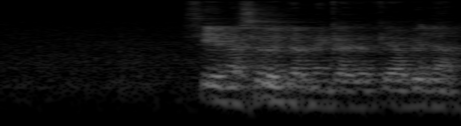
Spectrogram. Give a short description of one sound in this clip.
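An elderly man speaks calmly into a microphone over loudspeakers in an echoing room.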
